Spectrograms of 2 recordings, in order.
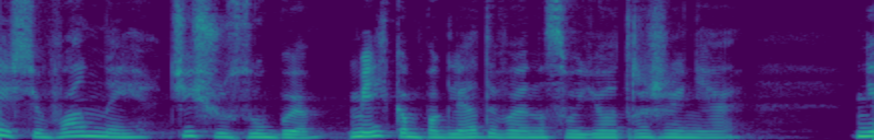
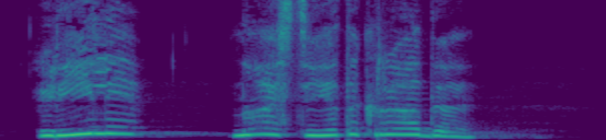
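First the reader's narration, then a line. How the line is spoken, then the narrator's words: Joyful laughter. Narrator (Russian): Она так радостно смеется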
